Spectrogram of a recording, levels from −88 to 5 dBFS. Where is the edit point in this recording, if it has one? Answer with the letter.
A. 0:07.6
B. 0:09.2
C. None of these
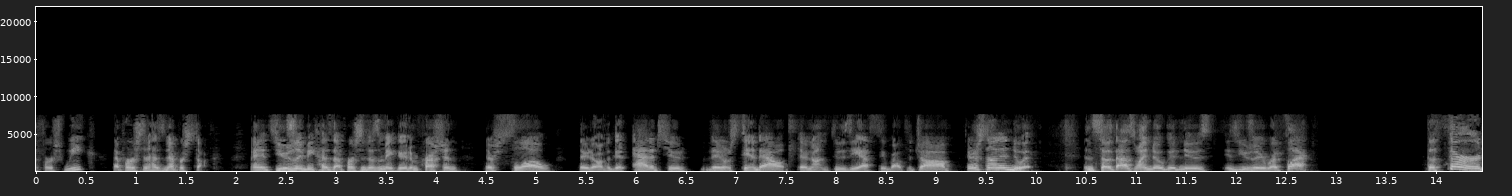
B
